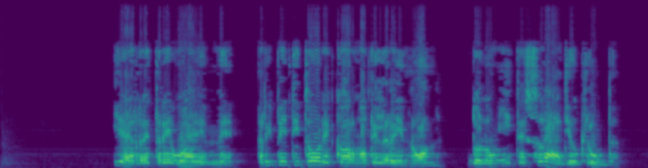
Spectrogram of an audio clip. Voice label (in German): Kennung italienisch; Rittnerhorn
